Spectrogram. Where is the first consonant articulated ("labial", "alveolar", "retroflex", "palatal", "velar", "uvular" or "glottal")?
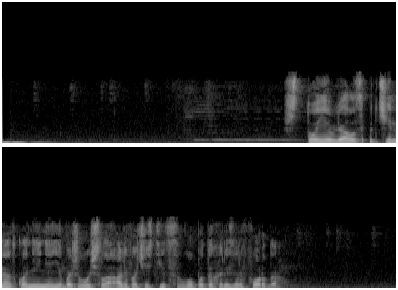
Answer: retroflex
